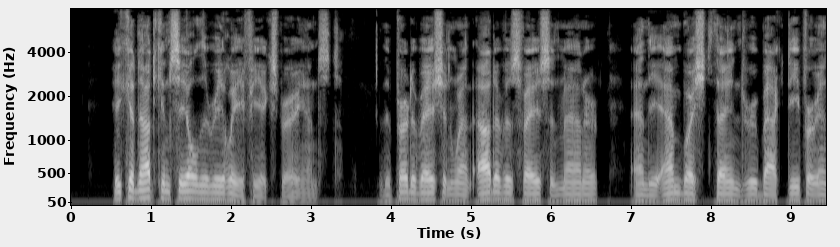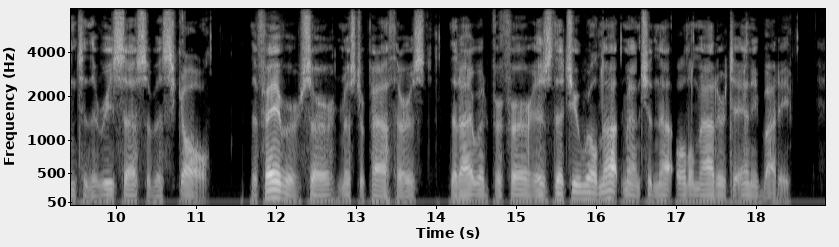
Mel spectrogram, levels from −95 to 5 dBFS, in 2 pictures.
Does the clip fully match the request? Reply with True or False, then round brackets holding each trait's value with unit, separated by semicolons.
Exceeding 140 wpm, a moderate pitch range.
True (160 wpm; 3.5 semitones)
